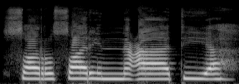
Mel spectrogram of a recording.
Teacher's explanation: عین حروف الاظہار میں سے ہے اور اظہار کا معنی ہے ظاہر کرنا اور تنوین کی اصلیت نون ساکن ہے تو ہم یہاں تنوین ظاہر کریں گے اور اسے نون ساکن پڑھیں گے اور بغیر غنہ سے یہ حکم کو ادا کریں گے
